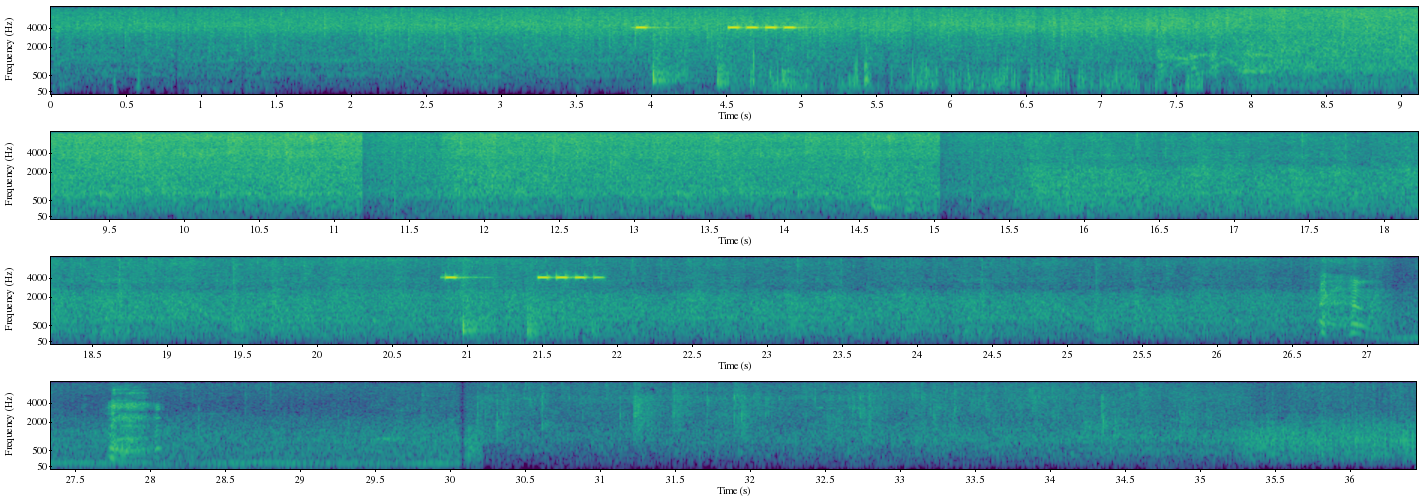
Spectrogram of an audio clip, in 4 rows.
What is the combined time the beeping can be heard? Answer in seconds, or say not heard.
3 s.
